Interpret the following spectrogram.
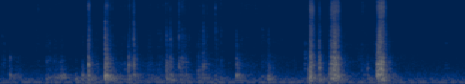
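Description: EC fan assembly being fitted into a sheet-metal evaporator housing by hand: scattered scrapes and clicks, with a few sharper knocks about four to five seconds in as it seats.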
